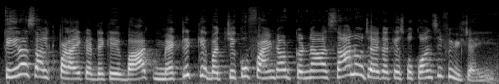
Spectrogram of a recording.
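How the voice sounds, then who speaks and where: A middle-aged woman with a Pakistani accent, an educationist speaking as a guest on a morning show, earnest and animated, mixing English words into her talk. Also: sits high.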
